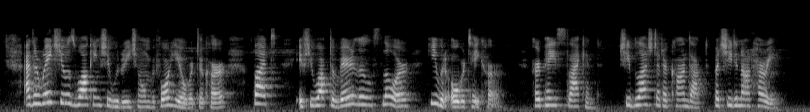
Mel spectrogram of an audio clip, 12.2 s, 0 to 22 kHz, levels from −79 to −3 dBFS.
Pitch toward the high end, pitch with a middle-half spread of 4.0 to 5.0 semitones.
Yes: high, 235 Hz; average, 4.7 semitones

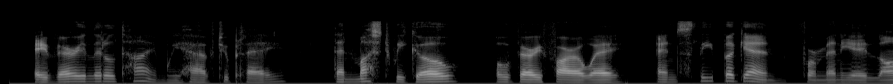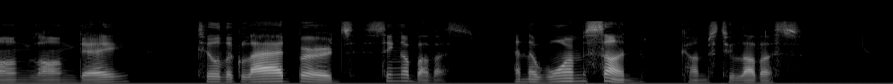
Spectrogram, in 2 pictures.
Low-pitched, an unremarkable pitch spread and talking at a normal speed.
No: low, 110 Hz; average, 3.9 semitones; slow, 120 wpm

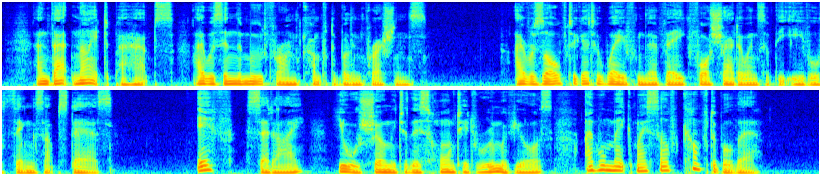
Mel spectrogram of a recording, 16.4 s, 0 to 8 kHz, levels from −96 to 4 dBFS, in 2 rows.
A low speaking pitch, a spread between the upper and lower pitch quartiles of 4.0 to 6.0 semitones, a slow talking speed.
No: very low, 80 Hz; average, 5.1 semitones; average, 170 wpm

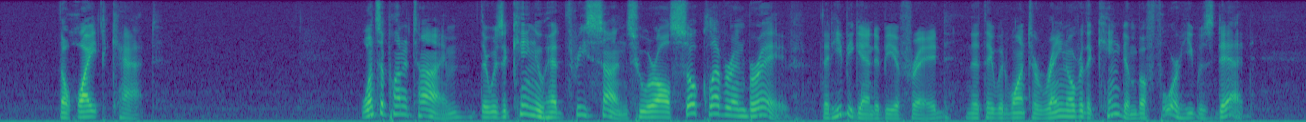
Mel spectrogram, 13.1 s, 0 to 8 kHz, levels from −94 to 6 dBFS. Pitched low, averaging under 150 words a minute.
No: low, 130 Hz; average, 190 wpm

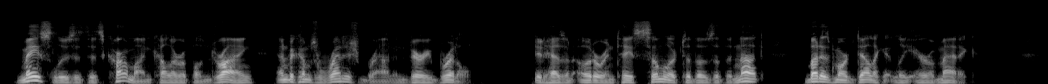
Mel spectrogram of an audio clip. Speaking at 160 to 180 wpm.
Yes: average, 175 wpm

